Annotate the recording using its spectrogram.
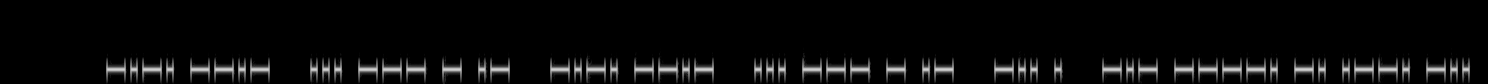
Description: Morse code, heard as a keyed tone, about 20 wpm, 690 Hz. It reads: CQ SOTA CQ SOTA DE K9NPD
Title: SOTA QSO Practice 20wpm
